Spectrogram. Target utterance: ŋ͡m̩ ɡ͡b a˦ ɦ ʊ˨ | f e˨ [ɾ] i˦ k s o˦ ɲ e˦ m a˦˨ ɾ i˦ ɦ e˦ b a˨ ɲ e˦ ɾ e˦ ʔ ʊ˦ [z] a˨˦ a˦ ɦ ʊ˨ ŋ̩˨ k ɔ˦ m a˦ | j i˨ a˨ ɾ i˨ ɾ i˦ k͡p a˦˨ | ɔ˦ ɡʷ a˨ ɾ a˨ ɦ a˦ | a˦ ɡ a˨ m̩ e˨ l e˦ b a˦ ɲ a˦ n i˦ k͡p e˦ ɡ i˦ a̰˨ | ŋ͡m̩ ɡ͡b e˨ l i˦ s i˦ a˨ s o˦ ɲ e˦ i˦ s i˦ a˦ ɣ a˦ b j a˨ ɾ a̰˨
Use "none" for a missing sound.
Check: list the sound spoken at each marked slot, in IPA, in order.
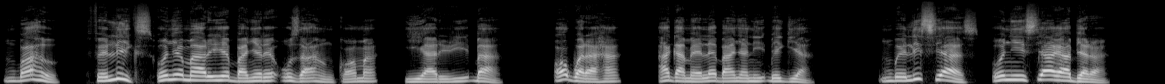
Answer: l, z

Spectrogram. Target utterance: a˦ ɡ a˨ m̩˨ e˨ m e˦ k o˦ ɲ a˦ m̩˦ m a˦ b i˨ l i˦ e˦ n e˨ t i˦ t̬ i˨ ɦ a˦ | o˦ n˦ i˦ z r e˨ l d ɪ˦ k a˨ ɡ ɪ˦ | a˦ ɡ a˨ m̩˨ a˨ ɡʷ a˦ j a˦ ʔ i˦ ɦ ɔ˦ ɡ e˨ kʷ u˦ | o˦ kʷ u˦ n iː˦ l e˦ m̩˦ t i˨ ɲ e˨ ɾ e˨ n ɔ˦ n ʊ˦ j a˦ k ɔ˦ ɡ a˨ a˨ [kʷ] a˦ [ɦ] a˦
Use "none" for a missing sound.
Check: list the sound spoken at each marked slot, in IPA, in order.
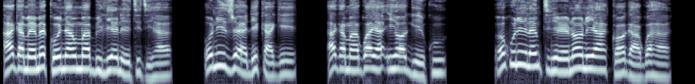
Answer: ɡʷ, ɦ

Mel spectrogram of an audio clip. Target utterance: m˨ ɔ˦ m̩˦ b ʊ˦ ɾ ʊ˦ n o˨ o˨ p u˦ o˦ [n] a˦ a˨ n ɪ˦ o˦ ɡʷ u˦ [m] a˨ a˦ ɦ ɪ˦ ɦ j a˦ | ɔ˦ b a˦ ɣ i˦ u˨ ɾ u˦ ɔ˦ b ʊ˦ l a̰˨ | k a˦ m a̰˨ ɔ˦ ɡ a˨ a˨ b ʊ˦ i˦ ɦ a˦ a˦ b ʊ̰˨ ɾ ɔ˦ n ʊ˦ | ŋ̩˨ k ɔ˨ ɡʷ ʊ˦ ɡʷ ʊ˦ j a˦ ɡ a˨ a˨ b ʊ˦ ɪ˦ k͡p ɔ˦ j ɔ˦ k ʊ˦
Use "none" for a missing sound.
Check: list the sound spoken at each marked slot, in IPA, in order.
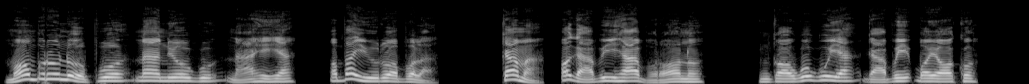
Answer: n, n

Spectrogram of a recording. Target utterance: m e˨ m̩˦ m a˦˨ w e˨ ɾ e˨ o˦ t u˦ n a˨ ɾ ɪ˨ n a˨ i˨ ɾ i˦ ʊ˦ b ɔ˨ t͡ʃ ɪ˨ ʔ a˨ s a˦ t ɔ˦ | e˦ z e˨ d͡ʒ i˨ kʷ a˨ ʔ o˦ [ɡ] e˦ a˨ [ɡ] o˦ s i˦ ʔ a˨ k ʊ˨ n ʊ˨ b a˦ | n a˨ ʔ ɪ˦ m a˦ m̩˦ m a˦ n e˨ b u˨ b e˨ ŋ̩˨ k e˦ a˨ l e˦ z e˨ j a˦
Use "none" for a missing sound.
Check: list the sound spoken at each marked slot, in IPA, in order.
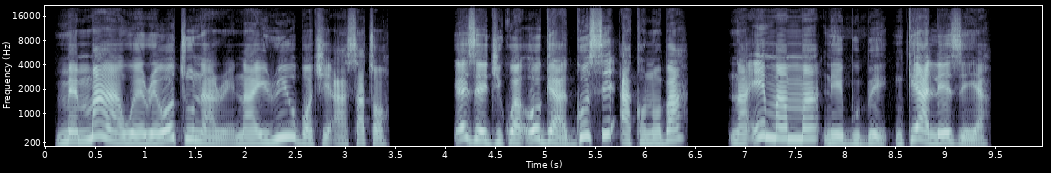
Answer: ɡ, ɡ

